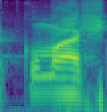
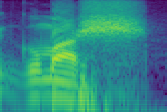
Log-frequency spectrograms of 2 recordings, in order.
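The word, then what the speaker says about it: قماش: আরবিরা বিশেষ করে কয়ের উচ্চারণ কম করে থাকে, গয়ের উচ্চারণ করে থাকে, তারা কুমাশ না বলে বলে গুমাশ।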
